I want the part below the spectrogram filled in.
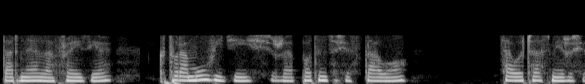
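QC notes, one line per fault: No faults found; the speech has the narrowband sound of a working call path, with nothing above 4 kHz, which fits G.711 A-law at 64 kbps.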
